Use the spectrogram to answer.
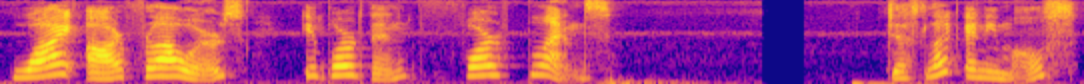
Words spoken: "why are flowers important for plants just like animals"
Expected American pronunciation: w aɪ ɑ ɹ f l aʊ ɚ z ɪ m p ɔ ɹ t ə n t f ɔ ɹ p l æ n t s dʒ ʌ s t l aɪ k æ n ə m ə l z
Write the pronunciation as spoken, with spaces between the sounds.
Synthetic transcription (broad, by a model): w aɪ ɑ ɹ f l aʊ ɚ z ɪ m p ɔ ɹ t ə n t f ɔ ɹ p l æ n t s dʒ ʌ s t l aɪ k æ n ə m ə l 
